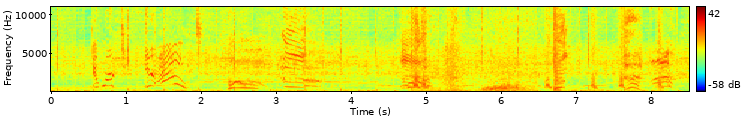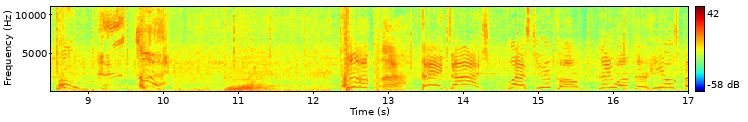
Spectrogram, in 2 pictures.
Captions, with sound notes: It worked, you're out! [gasping] [grunting] [grunting] Whoa! [grunting] [grunting] Hey, Dodge. Last year called, they want their heels back.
